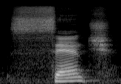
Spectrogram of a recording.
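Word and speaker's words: sinh: A lot of people, especially physics and engineering people, pronounce these as sanch, kosh, and tanch.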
